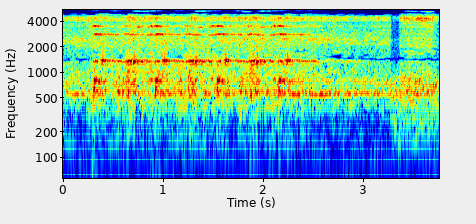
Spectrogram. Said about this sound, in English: The toy workshop is just ahead. Wonderful! Sound the bell and let everybody know we're here.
